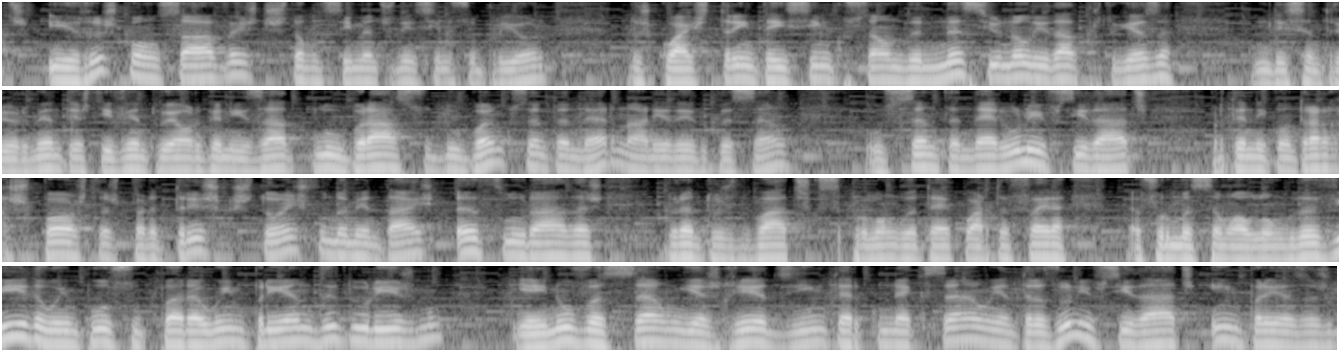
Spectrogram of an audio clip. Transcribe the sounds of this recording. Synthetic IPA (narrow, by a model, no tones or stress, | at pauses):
ʃiʁɨʃpõsavɛjʒd̪ʃt̪ɐβlˠɨsimẽnt̪uʒðẽsinusupɾioɾ | d̪uʃkwajʃt̪ɾĩnt̪ɐisĩŋku̥sɐ̃w̃d̪ɨnɐsiunɐlˠiðaðpuɾt̪uɣezɐ | komud̪isɐ̃nt̪ɨɾioɾmẽnt̪eʃt̪ivẽnt̪uwɛɔɾɣɐnizaðupɨlˠuβɾasuðuβɐ̃ŋku̥sɐ̃nt̪ɐ̃nd̪ɛɾnɐaɾjɐðɐiðukɐsɐ̃w̃ | ṵsɐ̃nt̪ɐ̃nd̪ɛɾunivɨɾsiðaðʃ | pɾɨt̪ẽnd̪ẽkõnt̪ɾaɾʁɨʃpɔʃt̪ɐʃpɐɾɐt̪ɾeʃkɨ̥ʃt̪õj̃ʃfũnd̪ɐmẽnt̪ajʃɐflˠuɾaðɐʃ | d̪uɾɐ̃nt̪uʒðɨβat̪ɨ̥ʃkɨ̥sɨ̥pɾulˠõɡɐ̃w̃ɐt̪ɛɐkwaɾt̪ɐfɐjɾɐ | ɐ̰fuɾmɐsɐ̃w̃awlˠõŋɡuðɐviðɐuĩmpulˠsupɐɾɐuẽmpɾiẽnd̪ɨðuɾiʒmu | iɐinuvɐsɐ̃w̃iɐʒʁeðziĩnt̪ɛɾkunɛksɐ̃w̃ẽnt̪ɾɐzunivɨɾsiðaðʃiẽmpɾezɐʒ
